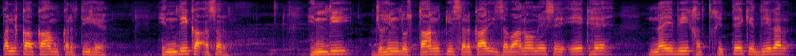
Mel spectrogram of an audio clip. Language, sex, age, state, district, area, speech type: Urdu, male, 18-30, Uttar Pradesh, Saharanpur, urban, spontaneous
